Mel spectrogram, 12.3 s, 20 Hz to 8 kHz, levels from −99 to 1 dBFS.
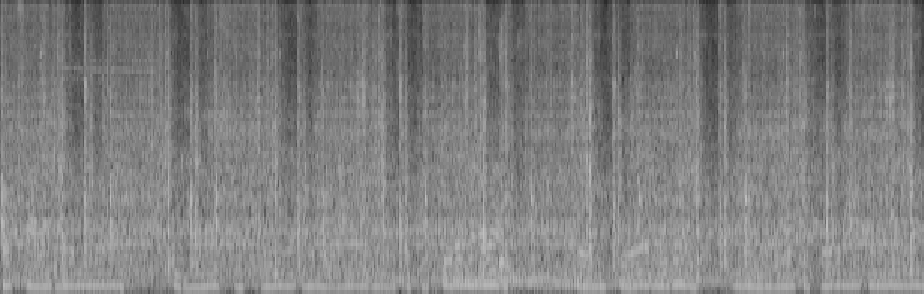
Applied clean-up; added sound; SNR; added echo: none; Mechanisms; -3 dB; none.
